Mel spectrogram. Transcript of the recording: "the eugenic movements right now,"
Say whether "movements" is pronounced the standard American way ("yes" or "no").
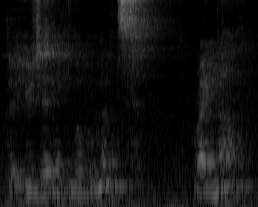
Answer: no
